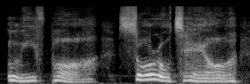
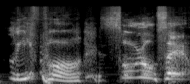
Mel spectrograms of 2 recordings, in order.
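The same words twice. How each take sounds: First: It is said in a deeper dad voice. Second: It is said in a generic anime voice.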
